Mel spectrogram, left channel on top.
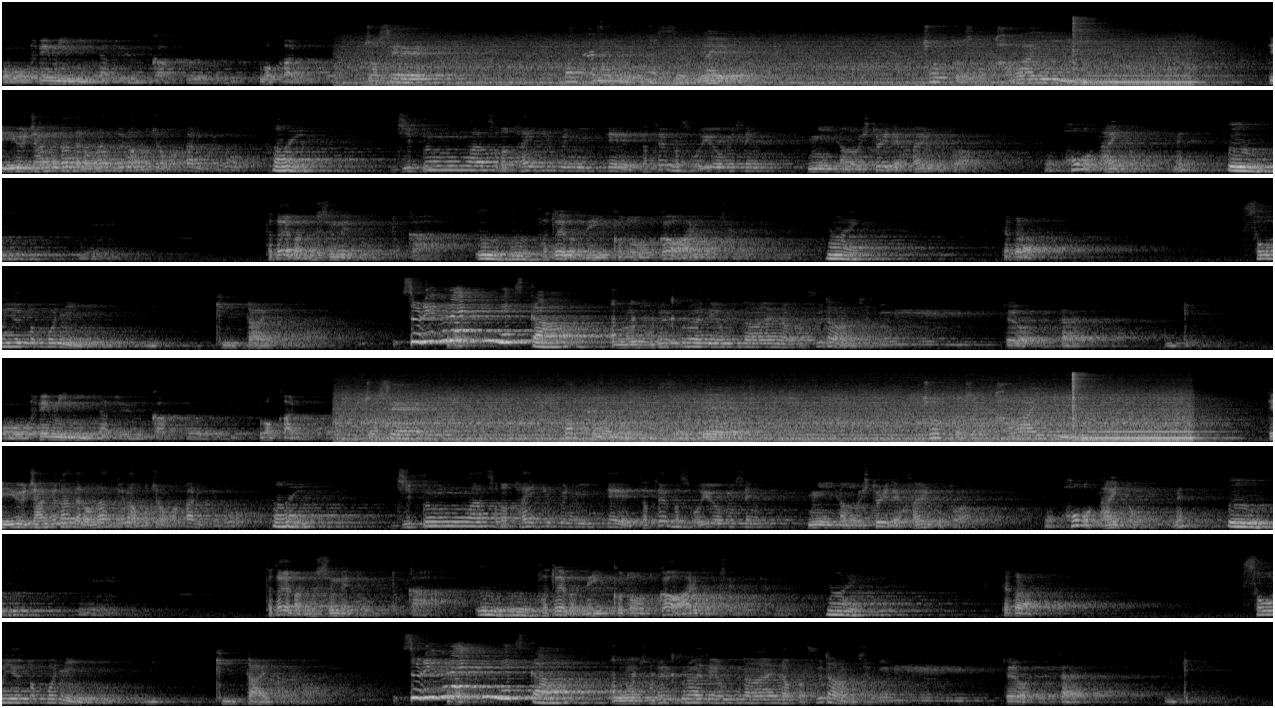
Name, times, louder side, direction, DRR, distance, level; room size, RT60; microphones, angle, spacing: voice 1, 0.0-2.2 2.6-4.3 5.6-7.5 9.2-11.0 12.7-15.2 16.6-20.4 20.8-22.4 23.1-24.6 26.2-26.6 28.1-29.8 30.8-33.4 35.4-35.8 37.8-39.7 40.3-41.3 42.6-42.8 44.2-47.8 48.1-49.0 49.8-50.0, equal, 20° right, 2 dB, 0.7 m, -33 dB
sound 1, 3.3-11.9, right 5 dB, 85° right, 0.4 m, -31 dB
voice 2, 6.4-7.2 15.4-15.8 19.4-19.5 25.0-25.4 30.2-30.7 33.7-34.1 42.1-43.9, left 1 dB, 15° left, 1 dB, 0.4 m, -26 dB
10.5 x 4.8 x 6.9 m, 2.9 s
head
